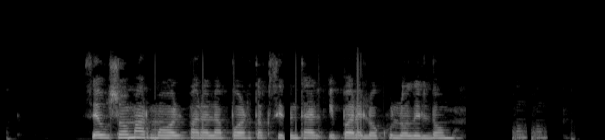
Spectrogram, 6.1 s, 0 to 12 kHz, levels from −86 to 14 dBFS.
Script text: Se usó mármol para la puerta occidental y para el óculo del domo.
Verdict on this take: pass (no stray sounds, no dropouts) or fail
fail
